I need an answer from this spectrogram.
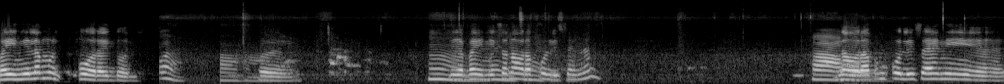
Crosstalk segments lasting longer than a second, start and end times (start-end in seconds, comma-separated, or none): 4.3-5.8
